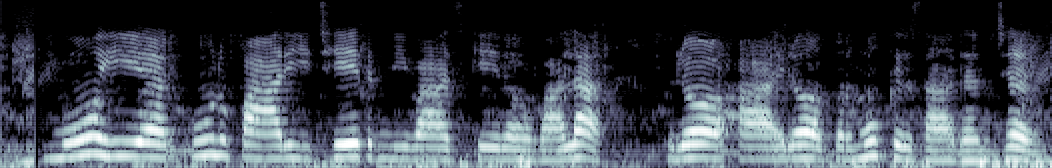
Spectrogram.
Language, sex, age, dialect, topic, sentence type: Maithili, female, 18-24, Angika, agriculture, statement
